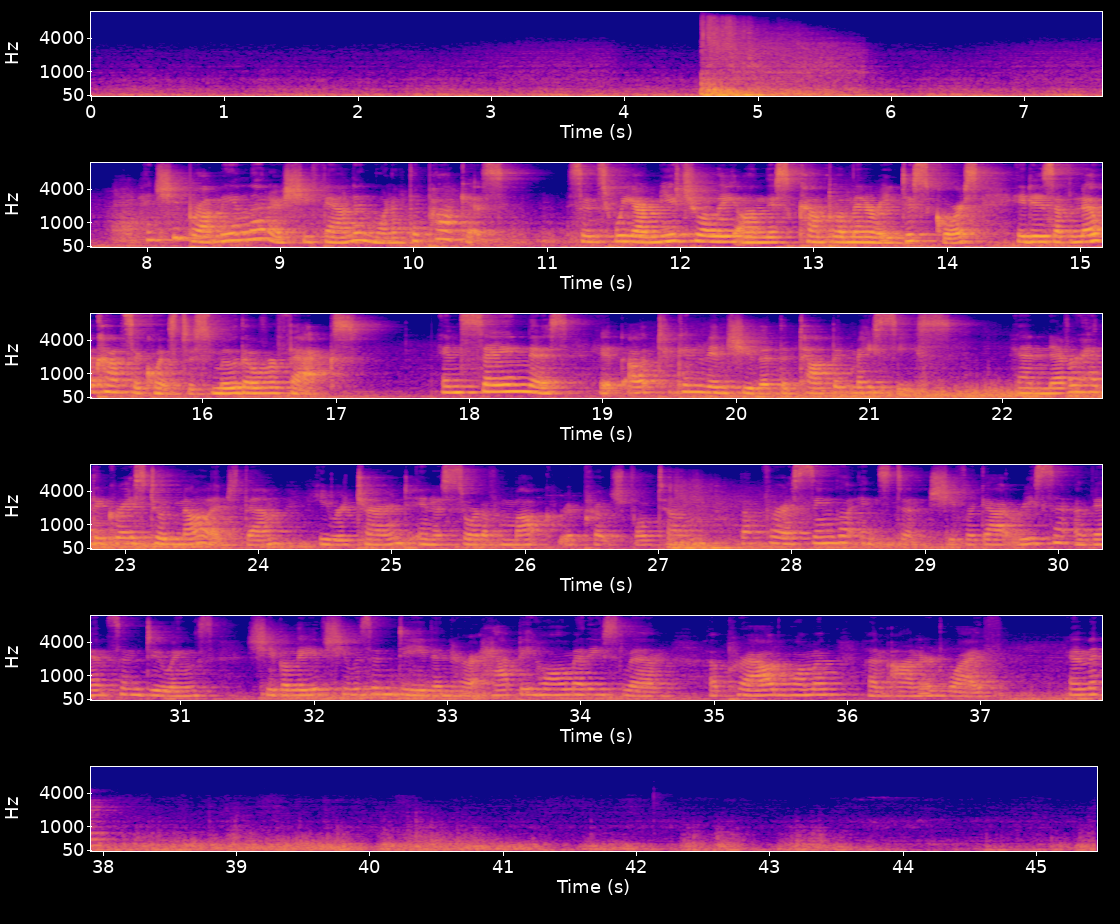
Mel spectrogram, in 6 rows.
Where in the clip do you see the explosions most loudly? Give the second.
5 s.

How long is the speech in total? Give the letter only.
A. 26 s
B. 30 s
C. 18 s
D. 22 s
B.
